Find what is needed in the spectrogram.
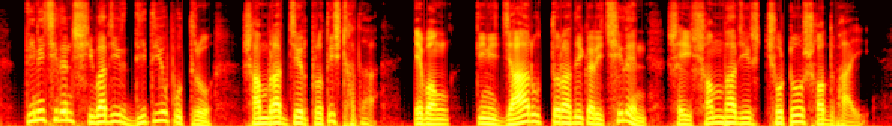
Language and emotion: Bengali, neutral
